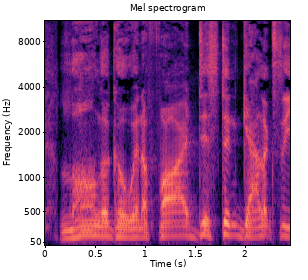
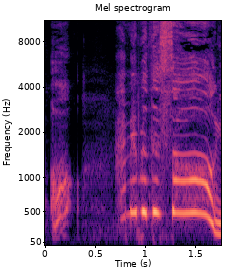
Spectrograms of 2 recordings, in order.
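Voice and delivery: surprised recognition; 4 dB louder than usual. Retold or imitated. Acted quote of hearing a song.

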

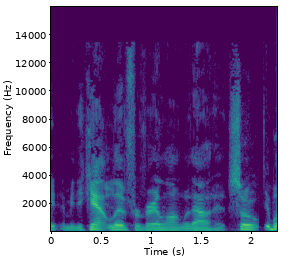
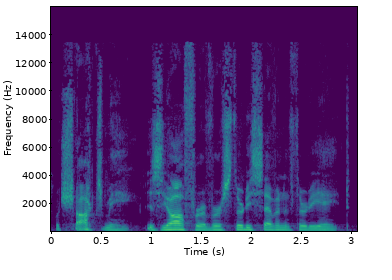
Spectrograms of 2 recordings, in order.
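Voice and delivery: ordinary talk, nothing marked

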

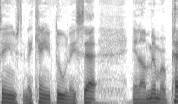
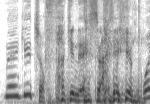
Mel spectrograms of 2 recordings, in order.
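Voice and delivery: higher dismissive voice; mock scoffing friend; imitating Wolf; 10 semitones higher, slower than usual. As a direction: brush it off as a joke. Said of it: "Wolf was like".

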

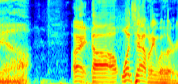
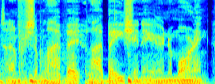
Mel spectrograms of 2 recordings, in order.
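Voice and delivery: creepy voice; 10 semitones lower, 8 dB quieter than usual. Acted. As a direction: purr it like a creep. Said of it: "That's the voice of a creep right there".

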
